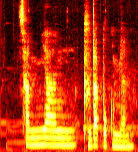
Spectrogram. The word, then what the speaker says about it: Samyang: In Korean, we pronounce it Samyang. No, Samyang.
